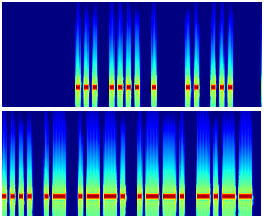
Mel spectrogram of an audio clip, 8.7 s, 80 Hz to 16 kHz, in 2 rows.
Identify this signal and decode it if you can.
Morse code, heard as a keyed tone, about 17 wpm, 700 Hz. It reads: SHE IS HAPPY
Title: Sentences from Top 1000 Words - Review Part 6 - 17wpm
